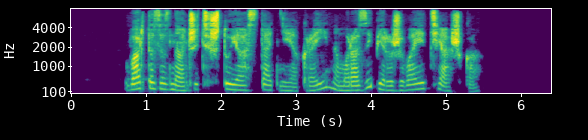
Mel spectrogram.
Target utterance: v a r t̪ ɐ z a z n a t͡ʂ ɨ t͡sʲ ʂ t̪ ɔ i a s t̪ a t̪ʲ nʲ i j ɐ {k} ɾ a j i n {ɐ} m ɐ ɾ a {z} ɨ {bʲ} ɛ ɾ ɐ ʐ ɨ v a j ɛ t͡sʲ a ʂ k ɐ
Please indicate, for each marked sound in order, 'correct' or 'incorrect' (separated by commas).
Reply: correct, correct, correct, incorrect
